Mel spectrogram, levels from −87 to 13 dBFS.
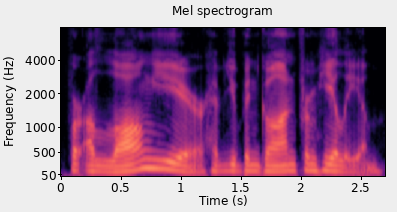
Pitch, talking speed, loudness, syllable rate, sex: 125 Hz, 220 wpm, -17 LUFS, 4.3 syllables/s, male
